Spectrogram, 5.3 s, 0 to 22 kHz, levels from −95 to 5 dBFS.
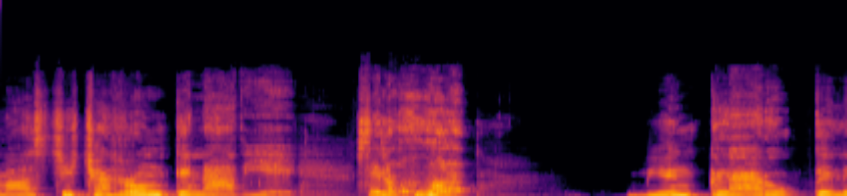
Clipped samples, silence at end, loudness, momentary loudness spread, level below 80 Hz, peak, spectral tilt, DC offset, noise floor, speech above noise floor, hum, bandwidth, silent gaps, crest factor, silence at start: under 0.1%; 0 s; -18 LUFS; 13 LU; -68 dBFS; -2 dBFS; -5 dB/octave; under 0.1%; -67 dBFS; 49 dB; none; 14 kHz; none; 16 dB; 0 s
